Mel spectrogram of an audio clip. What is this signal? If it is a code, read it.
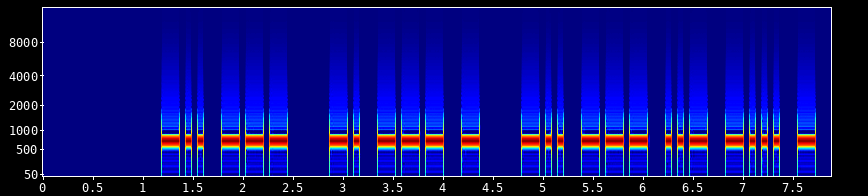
Morse code, heard as a keyed tone, about 20 wpm, 700 Hz. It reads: DO NOT DOUBT
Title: Sentences from Top 1500 Words 20wpm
